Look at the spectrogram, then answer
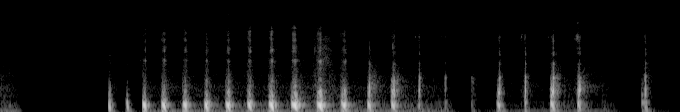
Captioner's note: Ketawa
